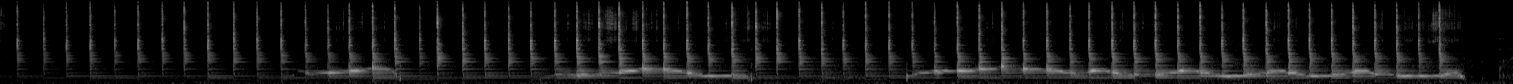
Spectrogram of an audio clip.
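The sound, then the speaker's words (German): A thin stick strikes a taut liana string many times without a mouth resonator, giving rapid, evenly spaced dry taps on one unchanging pitch, faint and steady throughout. “Ich schlage jetzt erstmal mit einem dünnen Stöckchen diese Lianenseite an, noch ohne Mundhöhlenresonator, und wir merken, klingt überhaupt nicht besonders.”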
